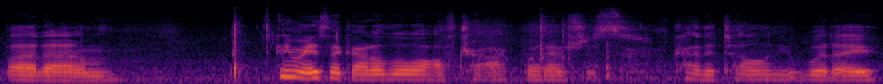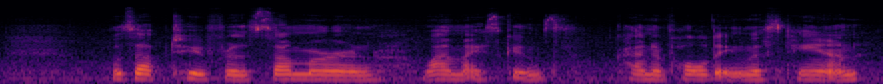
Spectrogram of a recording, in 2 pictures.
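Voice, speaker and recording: Speaking a little fast, a forties-aged woman with a cold talks through a beauty product review at home in a small room, rambling and heavy on fillers. Her medium-pitched voice is steady, creaky, a little mellow, and congested with a slight nasal quality. Slight background noise is present.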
